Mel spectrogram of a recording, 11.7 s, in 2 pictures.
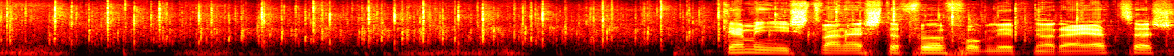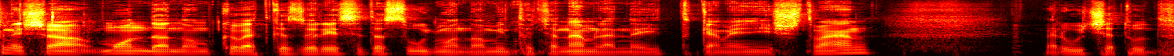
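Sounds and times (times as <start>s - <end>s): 
audience applause: 0.0s - 6.4s
speech: 3.6s - 11.7s.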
